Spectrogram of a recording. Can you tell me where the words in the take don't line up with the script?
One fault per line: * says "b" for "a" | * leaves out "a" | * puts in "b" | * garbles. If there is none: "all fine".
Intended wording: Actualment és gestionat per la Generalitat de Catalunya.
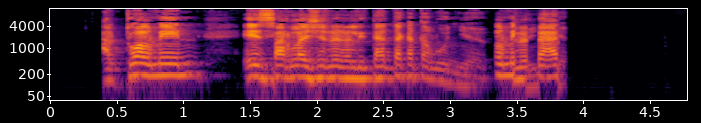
* leaves out "gestionat"
* garbles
